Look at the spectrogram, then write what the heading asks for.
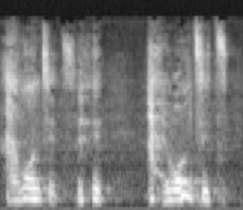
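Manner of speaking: low, soft, with a small chuckle; murmured, intimate repetition; quiet longing. Acted. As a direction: voice David's wish softly and low. Repeats David's longing, low, chuckling.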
